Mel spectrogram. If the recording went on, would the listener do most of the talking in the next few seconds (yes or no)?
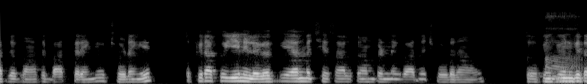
no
